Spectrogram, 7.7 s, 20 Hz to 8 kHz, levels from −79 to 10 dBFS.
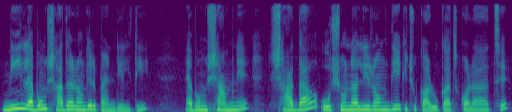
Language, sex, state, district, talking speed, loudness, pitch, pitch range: Bengali, female, Jharkhand, Sahebganj, 135 wpm, -16 LUFS, 245 Hz, 225-265 Hz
